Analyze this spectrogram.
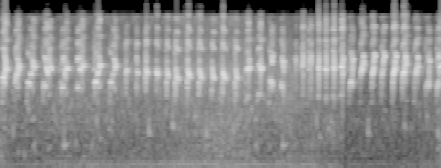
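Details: Lovebird performing ngekek, a long trill used as master for contest birds: fast, high chattering notes pour out without a break, growing slightly sharper toward the end.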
